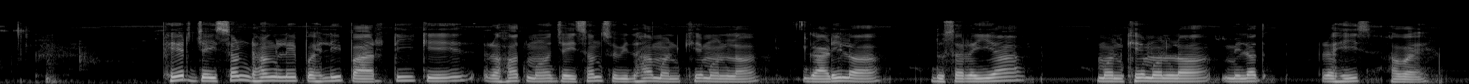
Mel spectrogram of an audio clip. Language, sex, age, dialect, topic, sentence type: Chhattisgarhi, male, 41-45, Eastern, banking, statement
